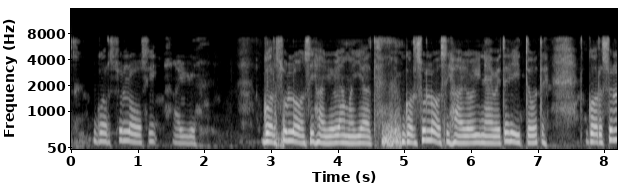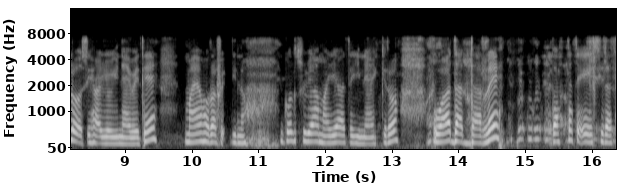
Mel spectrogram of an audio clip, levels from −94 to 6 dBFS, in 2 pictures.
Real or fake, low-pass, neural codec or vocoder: fake; 7.2 kHz; codec, 16 kHz, 16 kbps, FunCodec, trained on LibriTTS, 50 frames a second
